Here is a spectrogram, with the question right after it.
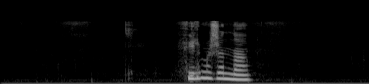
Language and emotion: Russian, neutral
